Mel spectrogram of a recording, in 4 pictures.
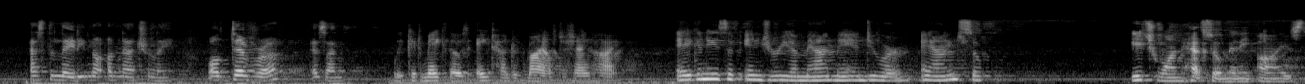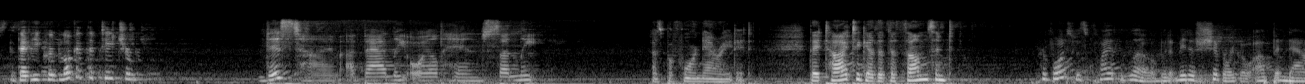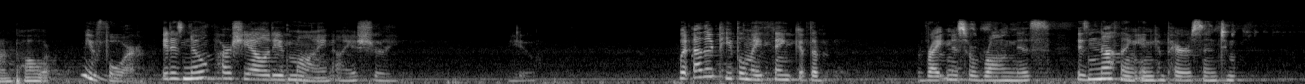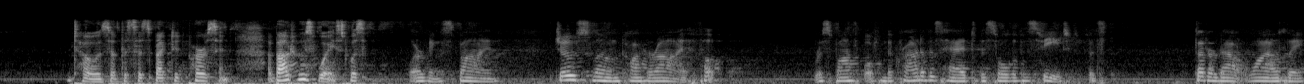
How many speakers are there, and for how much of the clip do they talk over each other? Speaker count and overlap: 8, no overlap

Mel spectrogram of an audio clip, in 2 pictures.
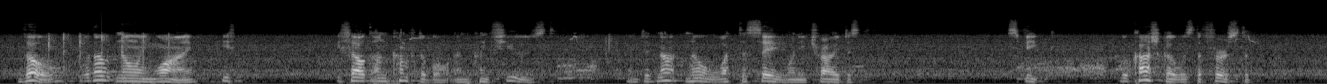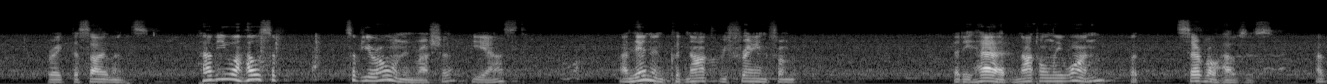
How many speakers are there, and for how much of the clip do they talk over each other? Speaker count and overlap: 1, no overlap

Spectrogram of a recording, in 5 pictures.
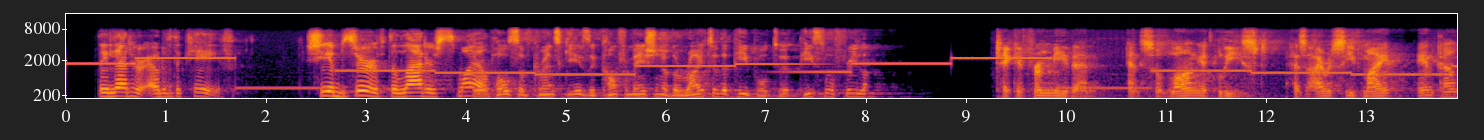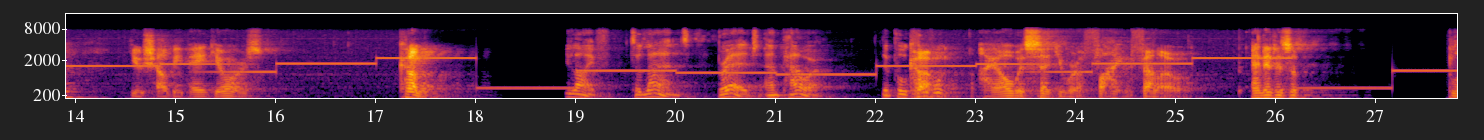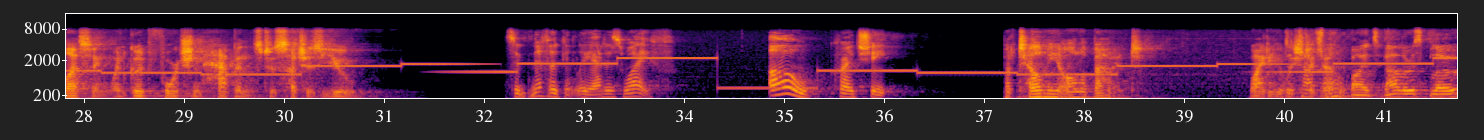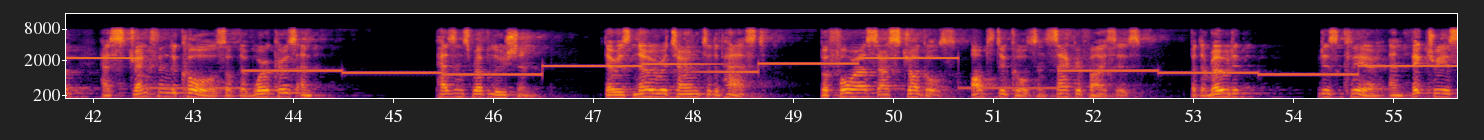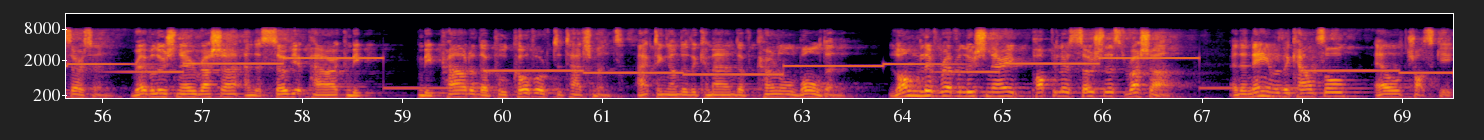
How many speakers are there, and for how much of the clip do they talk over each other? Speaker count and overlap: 3, about 2%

